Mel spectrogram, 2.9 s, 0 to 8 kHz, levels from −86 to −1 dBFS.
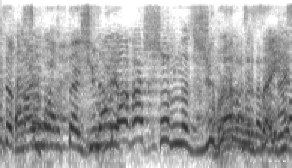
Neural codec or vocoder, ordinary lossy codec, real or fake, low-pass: codec, 16 kHz, 16 kbps, FreqCodec, smaller model; none; fake; 7.2 kHz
